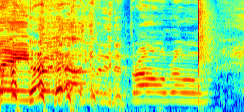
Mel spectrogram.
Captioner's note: laughing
